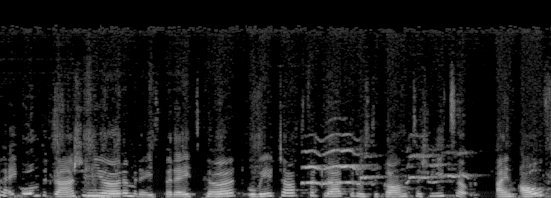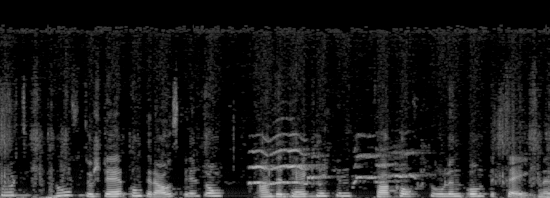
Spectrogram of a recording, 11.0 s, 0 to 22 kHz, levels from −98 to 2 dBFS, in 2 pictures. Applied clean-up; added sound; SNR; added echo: classical method spectral subtraction.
